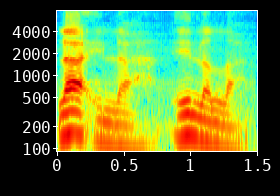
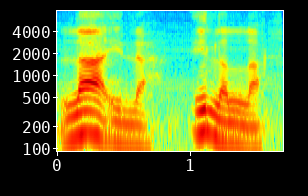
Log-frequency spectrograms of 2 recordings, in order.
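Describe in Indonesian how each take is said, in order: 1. Bunyi h pada ilaha dihilangkan. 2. Bunyi h pada ilaha dihilangkan.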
